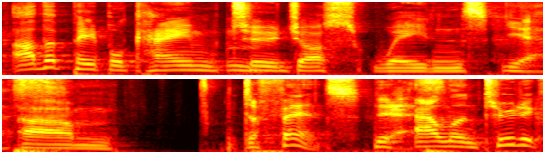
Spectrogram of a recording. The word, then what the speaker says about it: Joss Whedon: for the listeners yep say his name slowly Joss Whedon thank you yeah no I just wanted to make sure people weren't thinking you were saying Josh probably my Lisp jo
